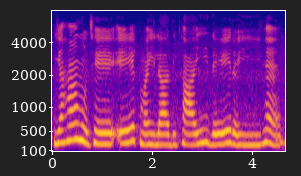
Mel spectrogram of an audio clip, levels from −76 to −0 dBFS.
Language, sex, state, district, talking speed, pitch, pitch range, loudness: Hindi, female, Madhya Pradesh, Katni, 105 wpm, 235 Hz, 225-260 Hz, -13 LUFS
